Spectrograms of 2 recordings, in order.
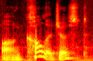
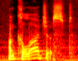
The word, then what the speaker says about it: oncologist: the speaker was saying rather than saying oncologist I heard unist unist it's almost like Uncle something uh rather than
